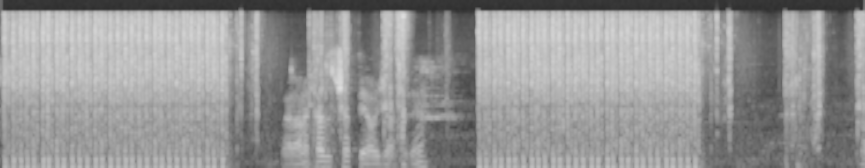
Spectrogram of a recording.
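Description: Spectre submachine gun firing in Valorant, standing without recoil control: two long, loud rapid-fire bursts with dense, even shot rhythm, separated by someone speaking Portuguese, with a short burst at the end.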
